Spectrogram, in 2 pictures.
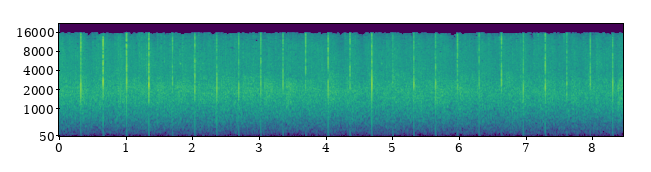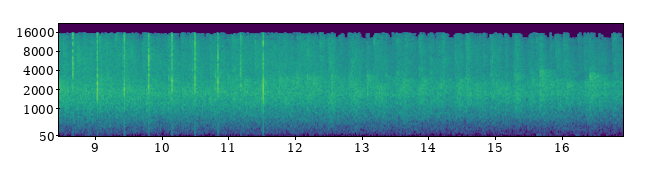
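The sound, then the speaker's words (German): A crowd applauds steadily for about seventeen seconds, a dense patter of many hands with a few sharper individual claps standing out early on, gradually thinning toward the end. “Und wenn Sie vorhin so freundlich bei mir geklatscht haben, dann dürfen Sie jetzt auch noch einmal klatschen.”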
